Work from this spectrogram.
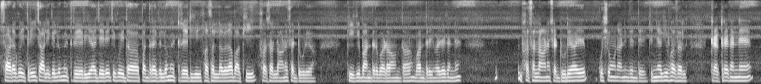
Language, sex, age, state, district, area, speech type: Dogri, male, 30-45, Jammu and Kashmir, Reasi, rural, spontaneous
